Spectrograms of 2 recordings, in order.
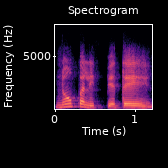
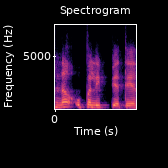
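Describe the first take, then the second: First: The parts are merged into one word. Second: The parts are said as two words. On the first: This is how it is chanted. "ರಾಗವಾಗಿ ಹೇಳುವಾಗ ಕೂಡಿ ಹೇಳಿ" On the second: This shows the separate words. "ಬಿಡಿಸಿದಾಗ"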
